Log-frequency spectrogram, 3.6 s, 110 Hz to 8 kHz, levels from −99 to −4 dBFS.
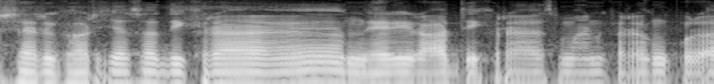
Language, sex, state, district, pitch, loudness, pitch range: Hindi, male, Himachal Pradesh, Shimla, 105 Hz, -19 LUFS, 100-105 Hz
